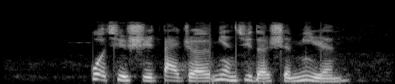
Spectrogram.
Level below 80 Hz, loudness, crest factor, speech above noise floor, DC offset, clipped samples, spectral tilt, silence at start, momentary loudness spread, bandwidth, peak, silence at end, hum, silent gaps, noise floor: -54 dBFS; -17 LUFS; 16 dB; 44 dB; under 0.1%; under 0.1%; -4 dB/octave; 0.9 s; 5 LU; 8 kHz; -2 dBFS; 0.45 s; none; none; -60 dBFS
